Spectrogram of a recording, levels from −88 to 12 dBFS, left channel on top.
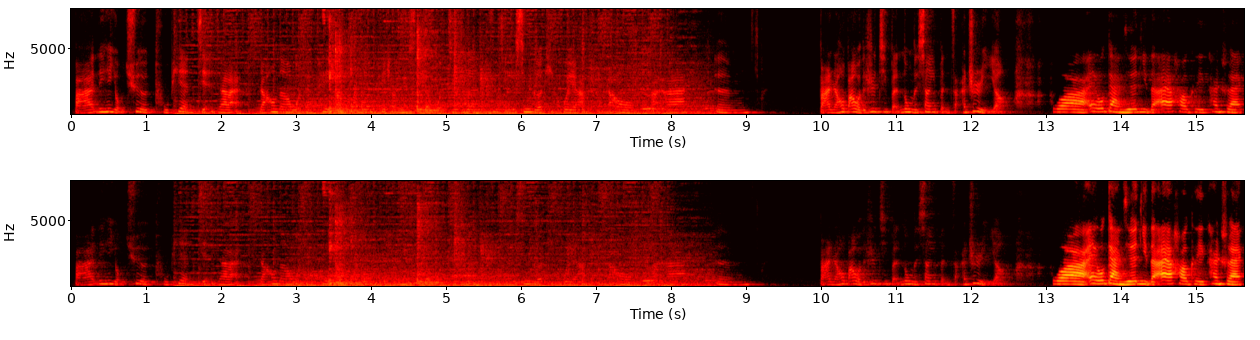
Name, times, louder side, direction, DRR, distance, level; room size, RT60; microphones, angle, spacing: voice 1, 0.1-9.2 10.0-13.0, left 5 dB, 60° left, 0.4 m, -43 dB
sound 1, 1.4-8.0, equal, 20° left, 1.3 m, -43 dB
sound 2, 2.8-8.6, left 1 dB, 45° left, 1.7 m, -42 dB
voice 2, 13.1-15.6, right 7 dB, 60° right, 0.4 m, -29 dB
14.0 x 9.7 x 6.0 m
head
